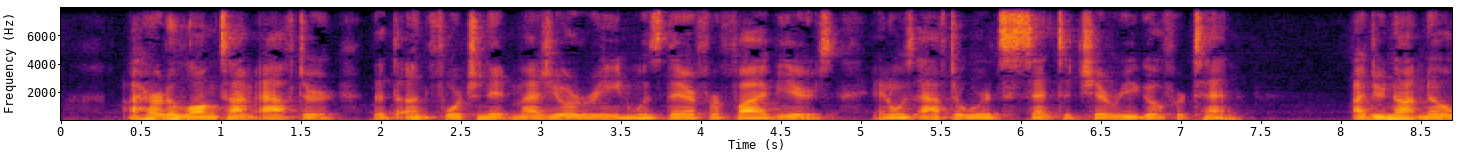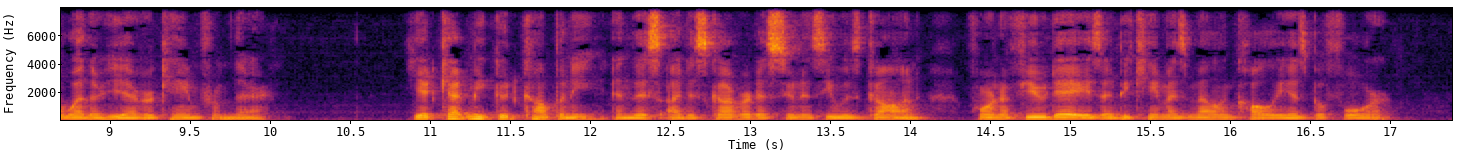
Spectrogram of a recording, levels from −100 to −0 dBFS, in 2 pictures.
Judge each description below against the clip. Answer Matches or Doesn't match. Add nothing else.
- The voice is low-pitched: Matches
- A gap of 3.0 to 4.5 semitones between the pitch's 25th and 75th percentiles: Doesn't match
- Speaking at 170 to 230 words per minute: Matches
